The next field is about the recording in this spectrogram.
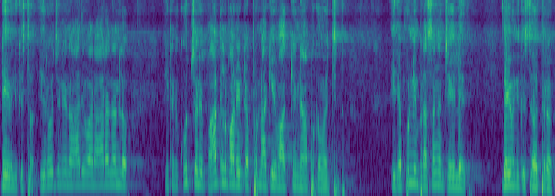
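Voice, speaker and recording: A man's voice: high voice, fairly even intonation, fast, mellow, in a large hall. A man preaching a Sunday sermon in church, firing rhetorical questions at the congregation and repeating his phrases. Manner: quizzes the congregation. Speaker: pastor.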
